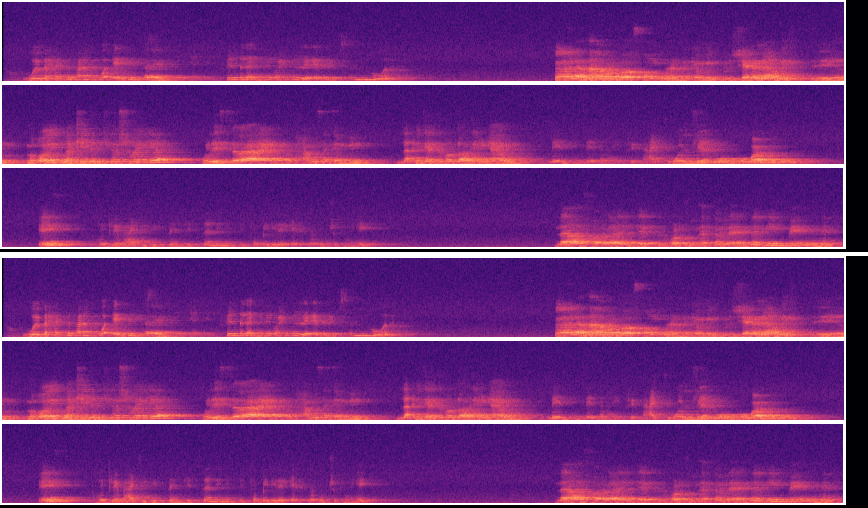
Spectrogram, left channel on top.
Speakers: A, on the right; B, on the left.
A: وبحس فعلا إن هو قادر يفصلني
B: اي
A: يعني الفيلم الأجنبي الوحيد اللي قادر يفصلني هو ده
B: فعلا انا برضو اصلا ما كملتوش يعني انا وقفت لغايه ما كبر كده شويه ولسه بقى متحمسه اكمله
A: لا أنت
B: بجد
A: لازم
B: برضو
A: تكمليه
B: عجبني قوي
A: لازم لازم هيفرق معاكي جدا
B: وفي وبرضو من ايه
A: هيفرق معاكي جدا جدا ان انت تكملي للاخر لازم تشوفي النهاية
B: لا هتفرج عليه بجد وبرضو من الافلام الاجنبي بما ان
